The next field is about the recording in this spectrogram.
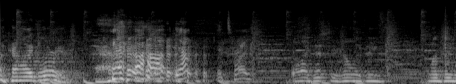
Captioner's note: laughter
